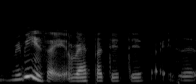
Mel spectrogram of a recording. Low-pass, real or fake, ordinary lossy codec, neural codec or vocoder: 7.2 kHz; fake; MP3, 24 kbps; codec, 16 kHz, 4 kbps, X-Codec, HuBERT features, trained on LibriSpeech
